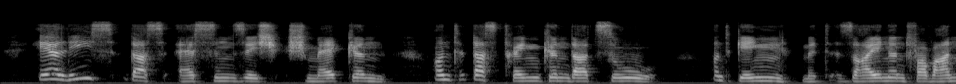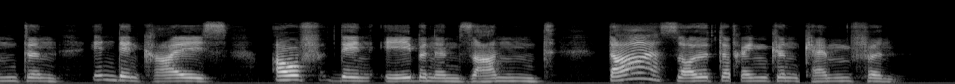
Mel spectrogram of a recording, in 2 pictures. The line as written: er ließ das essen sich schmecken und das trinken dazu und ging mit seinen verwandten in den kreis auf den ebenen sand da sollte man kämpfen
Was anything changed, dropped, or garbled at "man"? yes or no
yes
